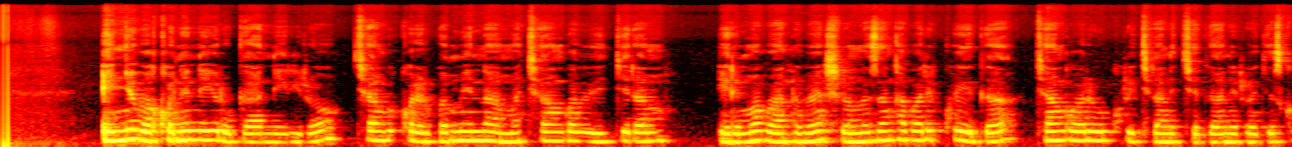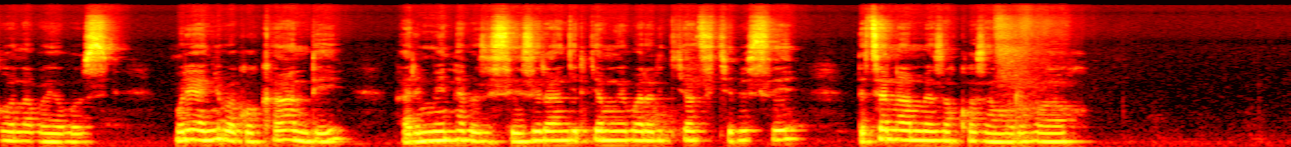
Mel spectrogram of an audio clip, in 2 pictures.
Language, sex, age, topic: Kinyarwanda, female, 36-49, education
